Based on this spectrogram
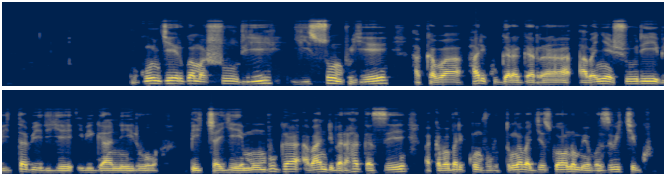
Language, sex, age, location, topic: Kinyarwanda, male, 25-35, Kigali, education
